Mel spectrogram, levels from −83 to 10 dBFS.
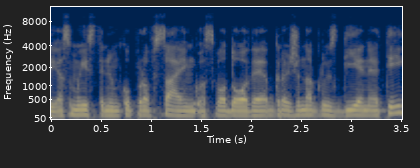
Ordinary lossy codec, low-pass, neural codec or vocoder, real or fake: Opus, 32 kbps; 7.2 kHz; codec, 16 kHz, 4.8 kbps, FACodec; fake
